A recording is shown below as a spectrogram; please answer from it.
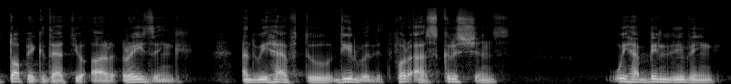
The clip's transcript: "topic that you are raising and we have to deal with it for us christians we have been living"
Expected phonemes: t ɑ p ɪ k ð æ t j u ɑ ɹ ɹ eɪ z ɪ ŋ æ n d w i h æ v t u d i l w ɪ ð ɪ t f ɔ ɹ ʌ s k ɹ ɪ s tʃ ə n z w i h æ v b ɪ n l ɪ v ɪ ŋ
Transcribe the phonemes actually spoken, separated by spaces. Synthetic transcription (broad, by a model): t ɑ p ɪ k ð æ t j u ɑ ɹ ɹ eɪ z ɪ ŋ æ n d w i h æ v t u d i l w ɪ ð ɪ t f ɔ ɹ ʌ s k ɹ ɪ s tʃ ə n z w i h æ v b ɪ n l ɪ v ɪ ŋ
